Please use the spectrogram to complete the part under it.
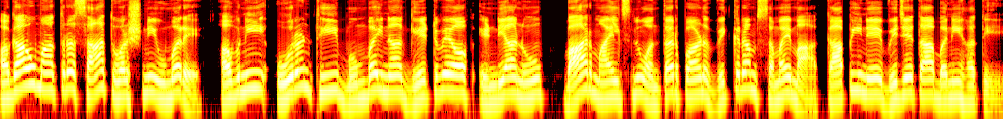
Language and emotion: Gujarati, neutral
